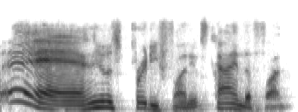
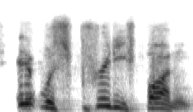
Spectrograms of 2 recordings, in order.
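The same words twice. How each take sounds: First: Half-hearted verdict, dropping in pitch; lukewarm. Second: "pretty" pushed high as an intensifier; overdone emphasis on "pretty", as if it meant very; stress on pretty. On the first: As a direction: shrug it off as only so-so. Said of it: "Does work". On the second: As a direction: lean hard on "pretty", pitched up. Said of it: "Doesn't really work". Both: Shown as a demonstration.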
